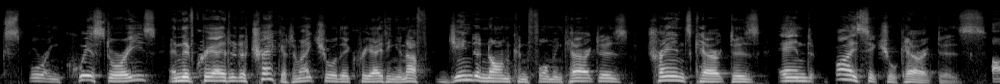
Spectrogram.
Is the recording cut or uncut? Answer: cut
